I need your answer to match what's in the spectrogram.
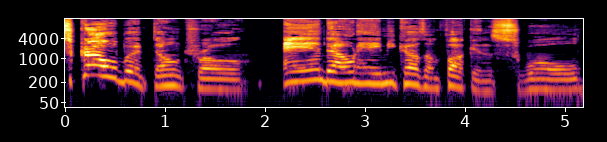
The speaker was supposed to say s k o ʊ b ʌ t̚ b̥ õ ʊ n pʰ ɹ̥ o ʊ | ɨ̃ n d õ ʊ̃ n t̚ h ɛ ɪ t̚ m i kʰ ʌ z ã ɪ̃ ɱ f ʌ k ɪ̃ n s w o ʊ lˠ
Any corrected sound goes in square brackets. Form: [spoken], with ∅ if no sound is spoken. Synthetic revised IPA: s k o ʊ b ʌ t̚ [d̥] õ [ʊ̃] n [tʰ] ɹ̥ o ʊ | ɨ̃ n d õ ʊ̃ n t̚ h [e] ɪ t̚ m i kʰ ʌ z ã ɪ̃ ɱ f ʌ k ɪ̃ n s w o ʊ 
